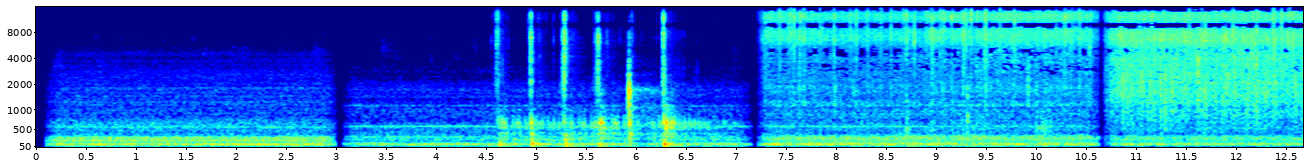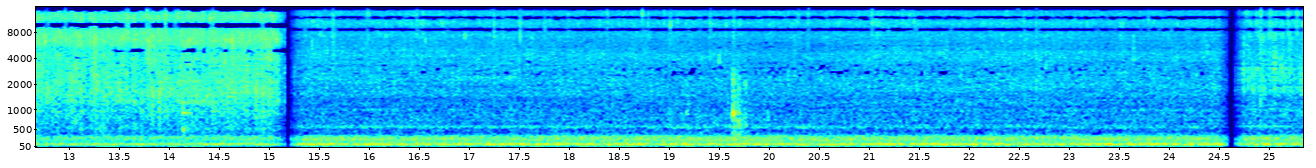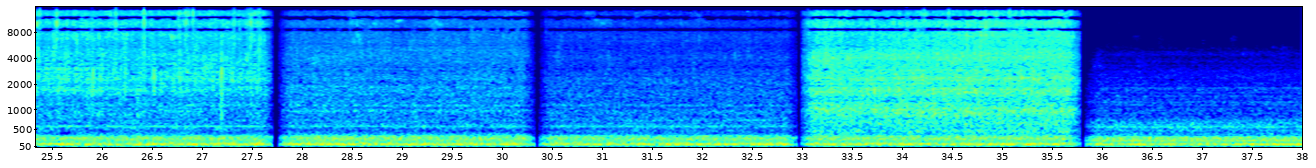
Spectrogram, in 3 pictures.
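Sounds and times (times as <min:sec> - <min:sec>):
low hum: 0:00.1 - 0:10.6, 0:35.8 - 0:38.0
food sizzling in hot oil: 0:07.2 - 0:35.8.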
